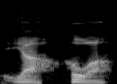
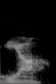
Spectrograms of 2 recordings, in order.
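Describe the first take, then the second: First: The name is said with three syllables. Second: The name is said with two syllables. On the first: The speaker calls it wrong. "that is incorrect" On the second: The speaker calls it right. "So it'd be Yahweh"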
